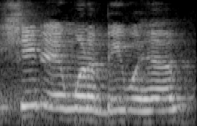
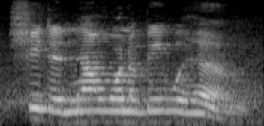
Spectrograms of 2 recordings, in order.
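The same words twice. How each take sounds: First: High, climbing insistence, rising at the end; insistent. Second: "did not" spelled out in full, NOT leaned on, pitch high then falling; stress on NOT. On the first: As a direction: press the point with pitch climbing. First take, then restated for emphasis. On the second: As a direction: land firmly on "not" and fall away to the end. Restates with uncontracted NOT. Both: Real, not acted.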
